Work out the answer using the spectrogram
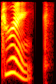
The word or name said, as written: drink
